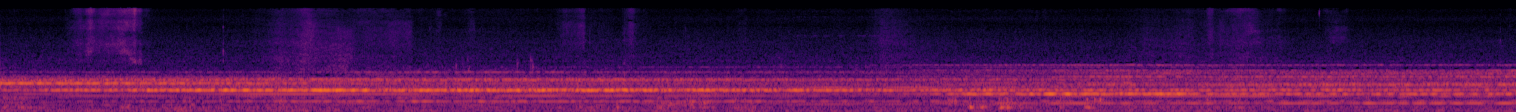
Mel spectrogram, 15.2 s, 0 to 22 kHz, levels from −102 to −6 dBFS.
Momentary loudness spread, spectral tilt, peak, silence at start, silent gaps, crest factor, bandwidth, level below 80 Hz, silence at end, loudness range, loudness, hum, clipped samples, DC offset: 6 LU; -5 dB/octave; -32 dBFS; 0 s; none; 14 dB; 16 kHz; -70 dBFS; 0 s; 4 LU; -46 LUFS; none; under 0.1%; under 0.1%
